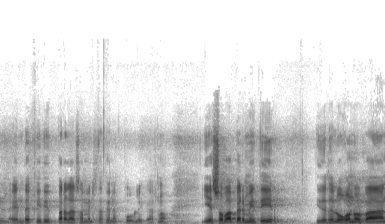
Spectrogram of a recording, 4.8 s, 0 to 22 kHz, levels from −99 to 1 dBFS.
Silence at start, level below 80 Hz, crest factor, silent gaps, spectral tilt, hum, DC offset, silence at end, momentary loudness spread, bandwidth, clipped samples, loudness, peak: 0 s; -60 dBFS; 22 dB; none; -3.5 dB/octave; none; under 0.1%; 0 s; 18 LU; 12 kHz; under 0.1%; -20 LUFS; 0 dBFS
